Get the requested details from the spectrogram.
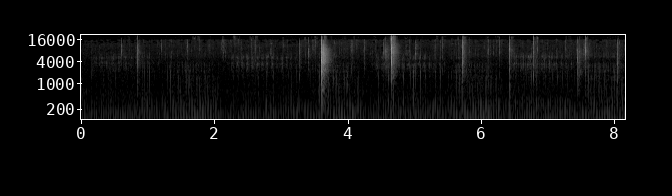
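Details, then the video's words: Sleeping cat purring softly beside a warm fireplace: a low, steady rumble with gentle rhythmic swells, punctuated by sharp crackles and pops from the burning fire. "Warm Fireplace Ambience with a Sleeping Cat 🐱💤Fireplace & Soft Purring"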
